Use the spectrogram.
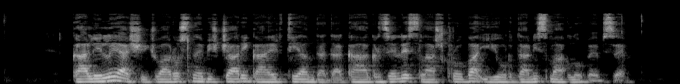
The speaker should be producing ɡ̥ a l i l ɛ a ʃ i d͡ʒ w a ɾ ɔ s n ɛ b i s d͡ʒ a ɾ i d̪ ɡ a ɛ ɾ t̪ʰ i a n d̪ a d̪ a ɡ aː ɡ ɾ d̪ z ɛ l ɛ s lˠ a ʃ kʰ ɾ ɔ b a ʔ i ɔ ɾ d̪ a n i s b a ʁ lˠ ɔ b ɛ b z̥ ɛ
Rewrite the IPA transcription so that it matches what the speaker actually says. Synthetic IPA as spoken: ɡ̥ a l i l ɛ a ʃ i d͡ʒ w a ɾ ɔ s n ɛ b i s d͡ʒ a ɾ i ɡ a ɛ ɾ t̪ʰ i a n d̪ a d̪ a ɡ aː ɡ ɾ d̪ z ɛ l ɛ s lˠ a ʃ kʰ ɾ ɔ b a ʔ i ɔ ɾ d̪ a n i s m a ʁ lˠ ɔ b ɛ b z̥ ɛ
